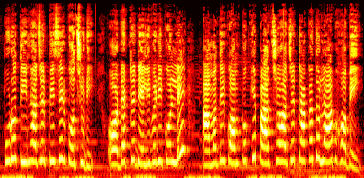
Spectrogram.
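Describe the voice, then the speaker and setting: A woman's voice: very high voice, normal speed, pushed and bright, soft background music. A woman voicing an earnest, dutiful young girl in a cartoon, speaking respectfully to her elders. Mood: happy, excited. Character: hardworking young girl, dutiful poor daughter running a snack shop.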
